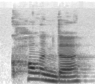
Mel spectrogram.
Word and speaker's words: colander: and a CO calendar Co co co C colander is the tool you use in the kitchen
